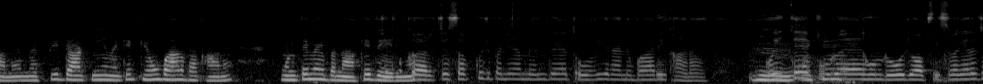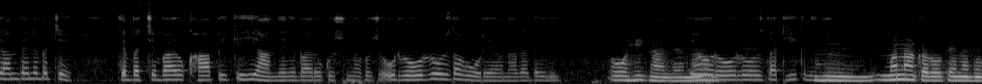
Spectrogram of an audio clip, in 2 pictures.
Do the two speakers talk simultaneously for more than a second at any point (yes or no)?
no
